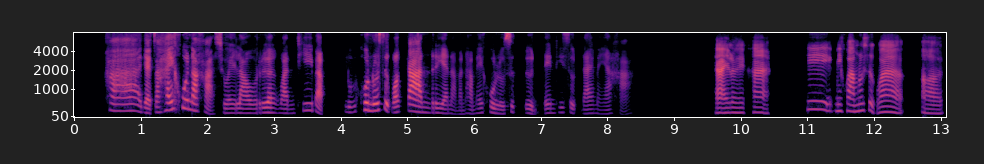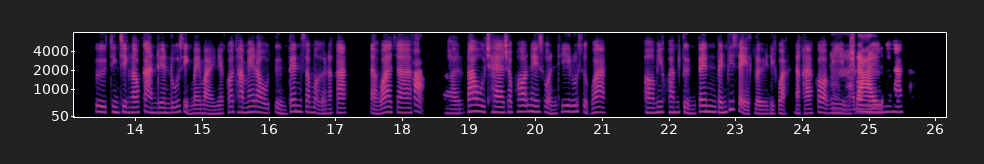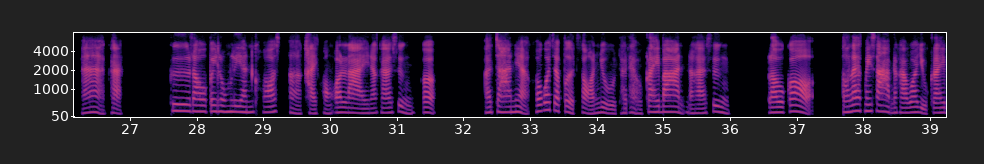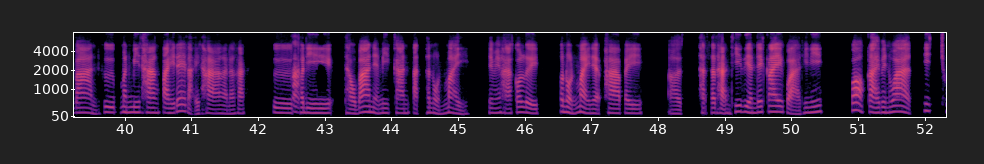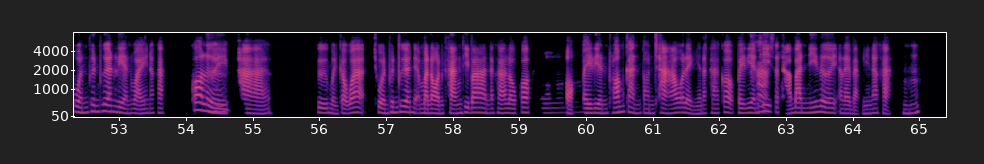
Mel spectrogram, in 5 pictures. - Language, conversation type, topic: Thai, podcast, เล่าเรื่องวันที่การเรียนทำให้คุณตื่นเต้นที่สุดได้ไหม?
- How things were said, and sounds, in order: none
